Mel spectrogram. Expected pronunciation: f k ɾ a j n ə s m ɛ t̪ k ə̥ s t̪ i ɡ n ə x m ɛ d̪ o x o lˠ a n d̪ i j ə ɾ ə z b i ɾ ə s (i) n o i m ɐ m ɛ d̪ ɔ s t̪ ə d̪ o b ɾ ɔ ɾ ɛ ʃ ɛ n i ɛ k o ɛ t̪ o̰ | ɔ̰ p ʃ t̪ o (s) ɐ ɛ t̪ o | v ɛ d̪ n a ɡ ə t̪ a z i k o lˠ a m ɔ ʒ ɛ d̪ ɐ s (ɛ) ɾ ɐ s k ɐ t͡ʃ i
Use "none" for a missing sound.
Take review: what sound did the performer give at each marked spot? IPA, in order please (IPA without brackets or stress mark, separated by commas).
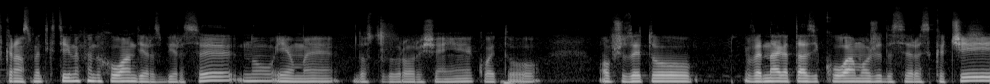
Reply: ɛ, z, ɛ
